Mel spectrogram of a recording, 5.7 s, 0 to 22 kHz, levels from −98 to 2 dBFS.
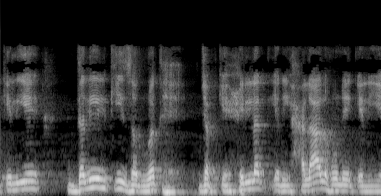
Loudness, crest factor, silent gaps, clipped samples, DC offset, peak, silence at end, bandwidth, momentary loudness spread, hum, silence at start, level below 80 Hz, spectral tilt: -22 LUFS; 14 dB; none; under 0.1%; under 0.1%; -8 dBFS; 0 s; 8.4 kHz; 7 LU; none; 0 s; -44 dBFS; -8 dB/octave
